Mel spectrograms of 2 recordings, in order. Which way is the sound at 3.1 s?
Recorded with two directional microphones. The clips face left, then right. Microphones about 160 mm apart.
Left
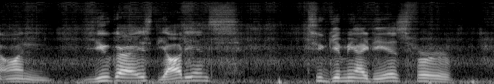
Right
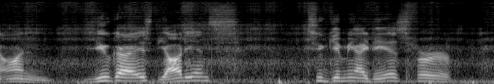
25° left (ahead or behind).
